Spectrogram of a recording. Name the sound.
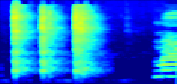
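children clapping hands in a classroom chant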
